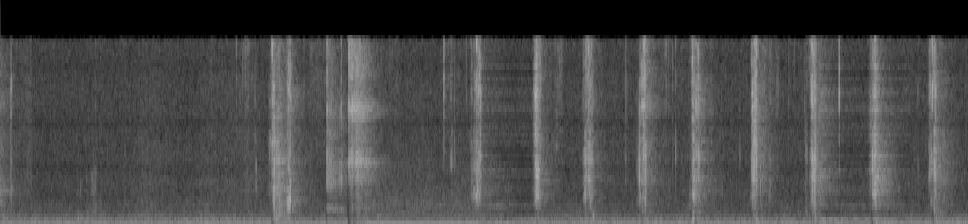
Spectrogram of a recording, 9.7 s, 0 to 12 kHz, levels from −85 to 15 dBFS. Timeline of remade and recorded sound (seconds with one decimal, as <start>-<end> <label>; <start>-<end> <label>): 0.0-4.8 recorded; 4.8-5.4 remade; 5.4-8.2 recorded; 8.2-9.1 remade; 9.1-9.7 recorded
